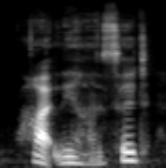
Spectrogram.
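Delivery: plain reading voice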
